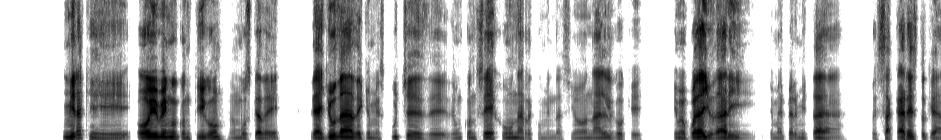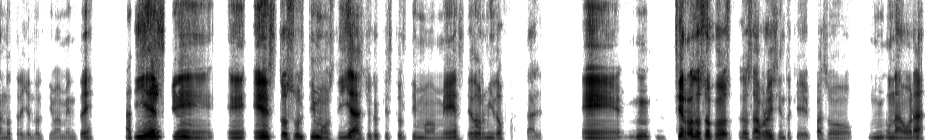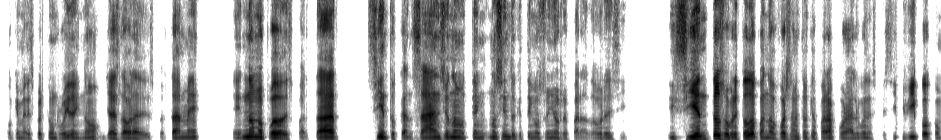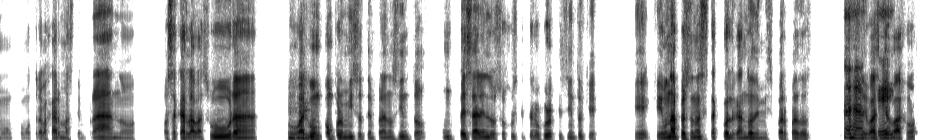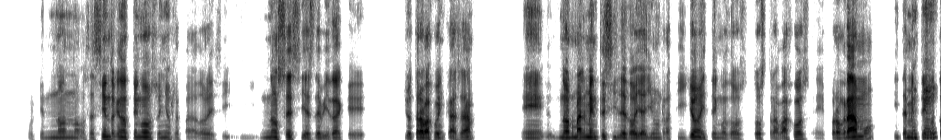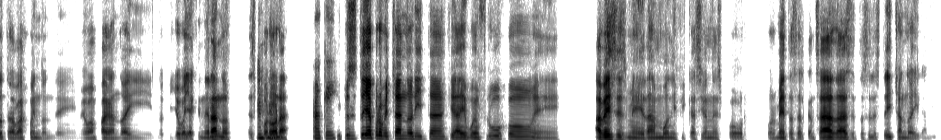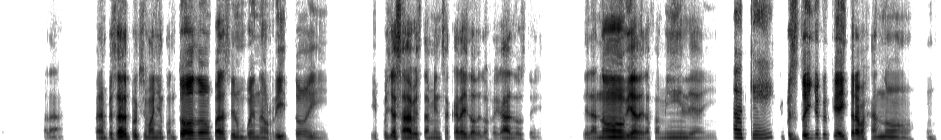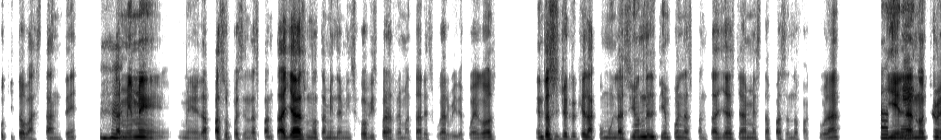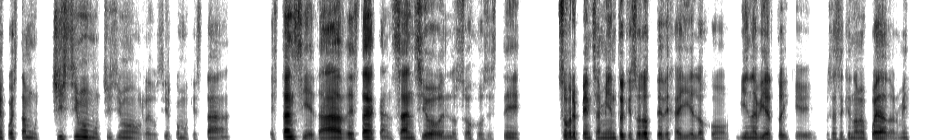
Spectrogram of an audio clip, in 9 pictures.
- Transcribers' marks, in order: chuckle; other background noise
- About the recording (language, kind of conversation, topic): Spanish, advice, ¿Cómo puedo reducir la ansiedad antes de dormir?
